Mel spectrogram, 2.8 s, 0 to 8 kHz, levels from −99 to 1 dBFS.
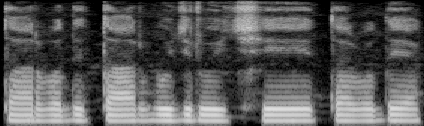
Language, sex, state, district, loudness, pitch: Bengali, male, West Bengal, Malda, -18 LUFS, 135 Hz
